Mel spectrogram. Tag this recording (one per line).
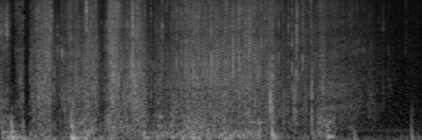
crumple
cloth
paper
plastic
environmental-sounds-research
